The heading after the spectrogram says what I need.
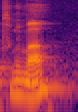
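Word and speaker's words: πνεῦμα: 푸뉴마. 뉴마입니다. 뉴마. 푸는 원래는 이제 묵음인데 그냥 우리가 써진 채로 그대로 읽으면 푸뉴마라고 하죠.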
